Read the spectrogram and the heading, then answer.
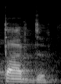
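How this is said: It is said with a European Portuguese accent.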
